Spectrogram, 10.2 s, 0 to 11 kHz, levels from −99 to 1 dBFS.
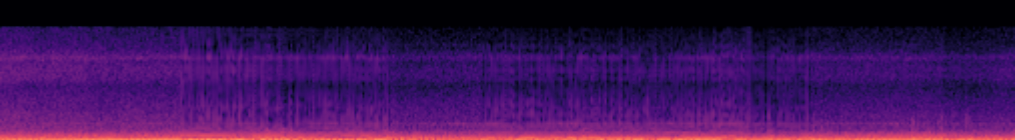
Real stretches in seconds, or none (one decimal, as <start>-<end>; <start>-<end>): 0.0-1.8; 3.9-4.8; 8.1-10.2

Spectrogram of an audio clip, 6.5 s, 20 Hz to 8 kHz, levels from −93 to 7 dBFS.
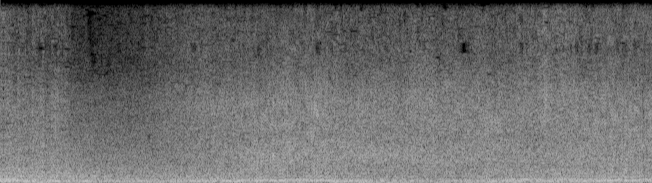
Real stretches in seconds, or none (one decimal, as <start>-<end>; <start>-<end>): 0.0-2.4; 3.3-6.0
